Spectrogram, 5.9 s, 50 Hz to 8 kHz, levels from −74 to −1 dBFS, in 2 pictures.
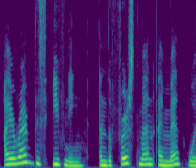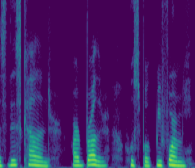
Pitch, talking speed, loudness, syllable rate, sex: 220 Hz, 195 wpm, -18 LUFS, 5.9 syllables/s, female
